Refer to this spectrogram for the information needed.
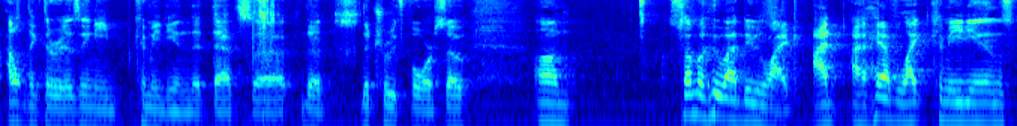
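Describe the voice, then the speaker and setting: A moderate pace, ordinary pitch variation, and a Southern US accent. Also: man, medium pitch for a man. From US South. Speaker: vlogger. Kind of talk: casual vlog monologue. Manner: halting, many fillers.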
